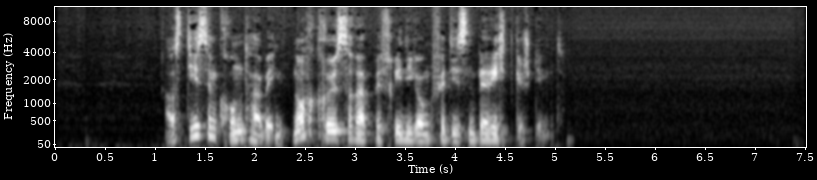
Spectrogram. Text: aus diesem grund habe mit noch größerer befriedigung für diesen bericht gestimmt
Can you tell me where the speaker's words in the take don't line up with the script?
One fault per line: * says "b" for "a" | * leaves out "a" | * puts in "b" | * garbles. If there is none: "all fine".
all fine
